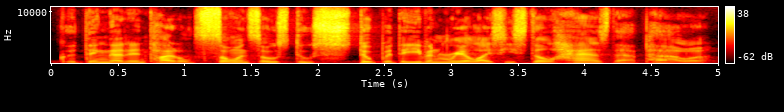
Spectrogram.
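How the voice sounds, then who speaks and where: A man's voice: low-pitched, normal speed, a bit bright. A man playing a sarcastic, exasperated adventurer sidekick with a wry delivery in a fantasy audio drama. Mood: sardonic. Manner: wry, sardonic.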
